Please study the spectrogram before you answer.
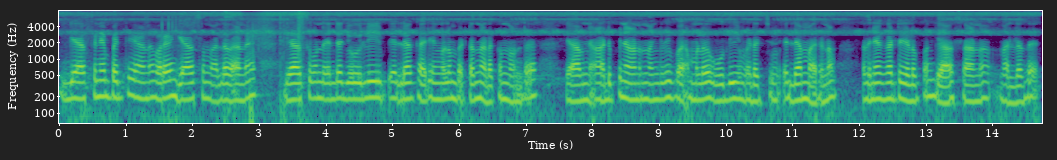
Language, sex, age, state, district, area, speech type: Malayalam, female, 45-60, Kerala, Kollam, rural, spontaneous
